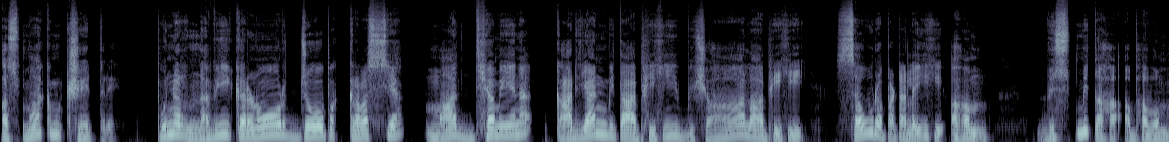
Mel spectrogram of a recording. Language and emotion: Sanskrit, surprised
